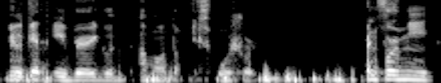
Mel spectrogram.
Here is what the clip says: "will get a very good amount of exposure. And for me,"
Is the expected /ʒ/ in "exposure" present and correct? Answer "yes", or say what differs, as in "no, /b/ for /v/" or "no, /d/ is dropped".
no, /s/ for /ʒ/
